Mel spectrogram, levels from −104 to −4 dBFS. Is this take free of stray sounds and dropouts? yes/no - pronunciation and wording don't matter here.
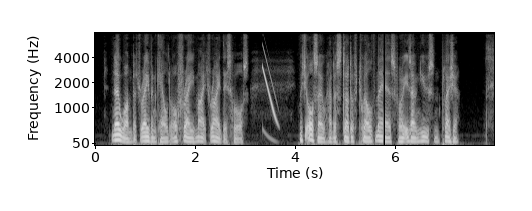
no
